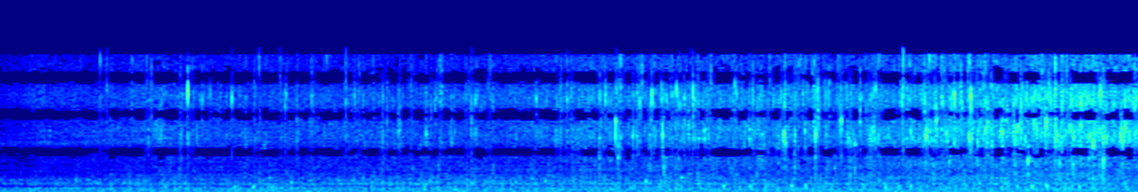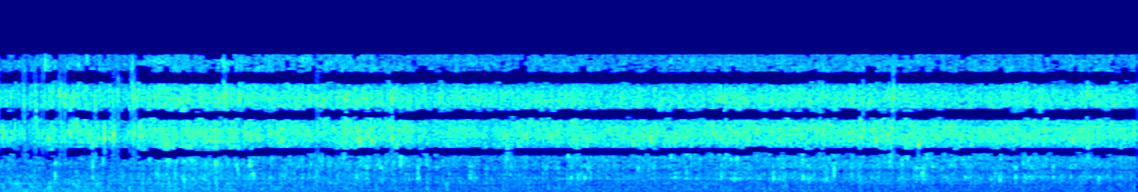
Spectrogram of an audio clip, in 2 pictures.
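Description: Breaded chicken strips deep-frying in hot oil, sizzling. The sizzle builds over the first eight seconds or so as the pieces go in, then holds steady and loud.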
